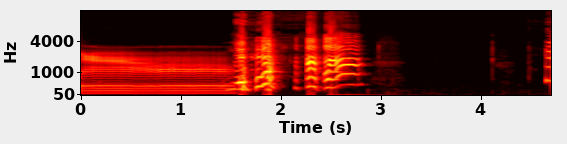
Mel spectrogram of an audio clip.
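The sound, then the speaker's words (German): A voice imitates a vuvuzela horn with a steady, buzzing low drone held for about a second and a half, followed by a few short vocal bursts, then quiet. “Ich wollte, so eine, ich wollte so eine, Vuvuzela machen, weißt du?”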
